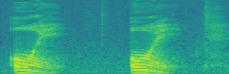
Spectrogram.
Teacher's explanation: they start with a round shape in your mouth and then lift your tongue up and smile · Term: diphthong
